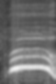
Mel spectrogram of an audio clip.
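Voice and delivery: loud high-pitched "woo"; shrieky cheer, way up high; excited whoop. Real, not acted. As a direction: let out a big celebratory whoop. Cheer before measuring belly.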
